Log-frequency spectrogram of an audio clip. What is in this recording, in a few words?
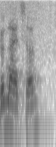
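good night sir, Male voice, "Good night, Sir."; replacement event sounds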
